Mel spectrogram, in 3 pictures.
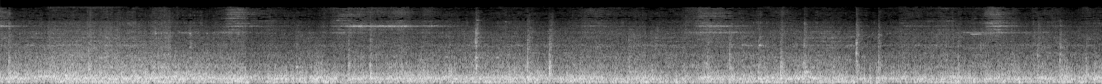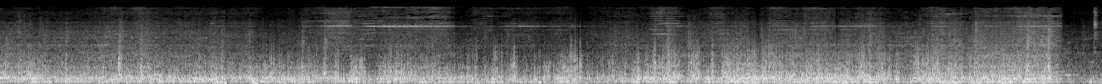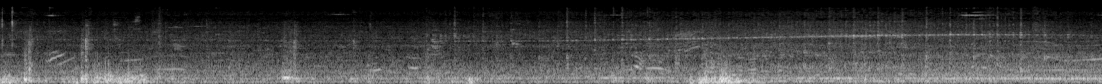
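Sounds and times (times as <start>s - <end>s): train wheels rumbling on rail: 0.0s - 33.0s
high wheel squeal: 3.3s - 4.4s, 9.6s - 10.3s, 14.3s - 16.8s, 27.1s - 33.0s.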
